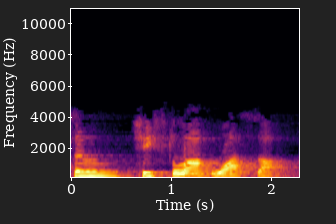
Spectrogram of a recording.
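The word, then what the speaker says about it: Xochistlahuaca: a minute we were over the village of Sue chisla Wasa time you say it you passed over it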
